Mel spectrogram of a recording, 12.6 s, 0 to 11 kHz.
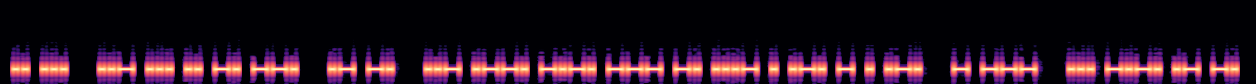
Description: Morse code, heard as a keyed tone, about 25 wpm, 600 Hz. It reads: IS USING AN UPCONVERTER TO SCAN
